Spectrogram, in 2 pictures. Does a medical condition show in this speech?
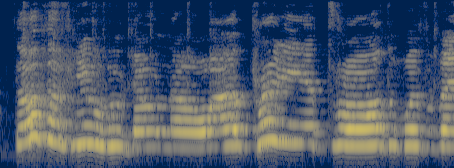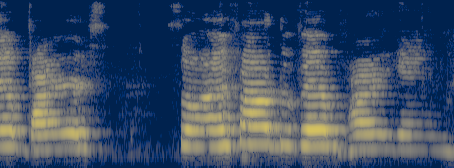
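Yes: cerebral palsy; brain injury.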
